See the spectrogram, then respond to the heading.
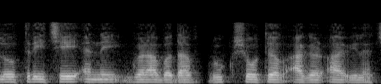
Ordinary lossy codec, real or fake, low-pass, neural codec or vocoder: AAC, 48 kbps; fake; 7.2 kHz; codec, 16 kHz, 0.4 kbps, LongCat-Audio-Codec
